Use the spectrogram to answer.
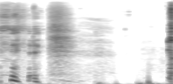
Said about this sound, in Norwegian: Undskyld, altså jeg hoster og hoster og hoster, og det er, det ser jeg virkelig ikke som et problem.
